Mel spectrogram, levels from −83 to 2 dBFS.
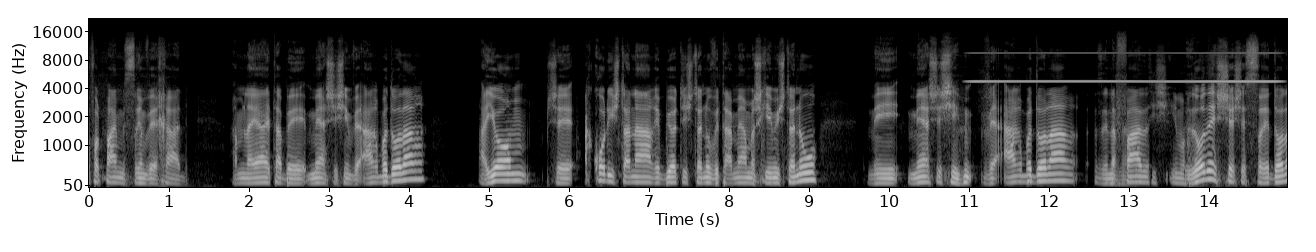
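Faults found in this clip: Thin, steady whistle near 4.8 kHz, slowly swelling and fading in level, sitting a few dB under the speech from 10.90 s to end of clip at 14.99 s. Feedback whistle; likely speaker-to-mic loop held right at onset, ringing without running away.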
